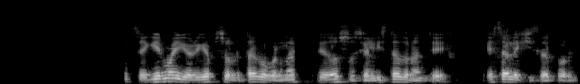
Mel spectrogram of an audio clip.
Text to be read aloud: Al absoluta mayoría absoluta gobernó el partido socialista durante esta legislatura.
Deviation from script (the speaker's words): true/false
true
